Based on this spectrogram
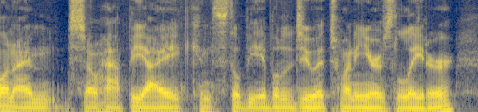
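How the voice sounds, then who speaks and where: The speaker is a man with a New Jersey accent, talking at a moderate pace. The recording is very clean, with a silent background. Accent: American, New Jersey. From New Jersey, US. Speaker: actor, singer and writer. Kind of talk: casual interview.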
